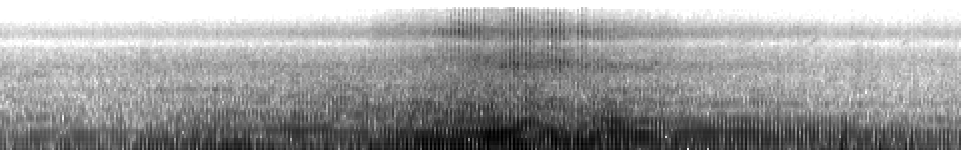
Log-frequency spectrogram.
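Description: An engine passing by, its sound swelling to a peak about halfway through and then fading.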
